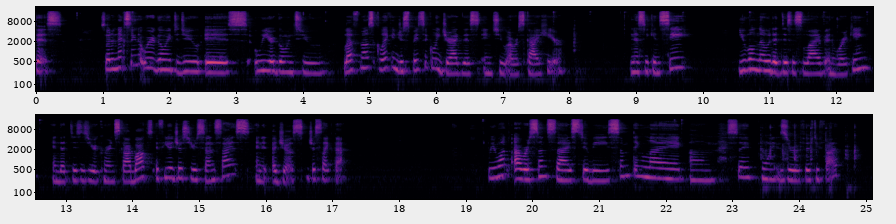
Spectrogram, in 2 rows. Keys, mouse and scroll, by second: 1.2 click, 4.2-8.0 drag, 8.2 alt+click, 8.9 alt+middle click, 9.6 alt+click, 10.7 alt+middle click, 11.3 alt+click, 11.9 alt+middle click, 12.4 alt+click, 15.0-19.3 drag, 22.0 click, 23.0 typing, 24.6 typing.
